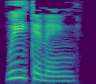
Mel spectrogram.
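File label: "weakening", British English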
